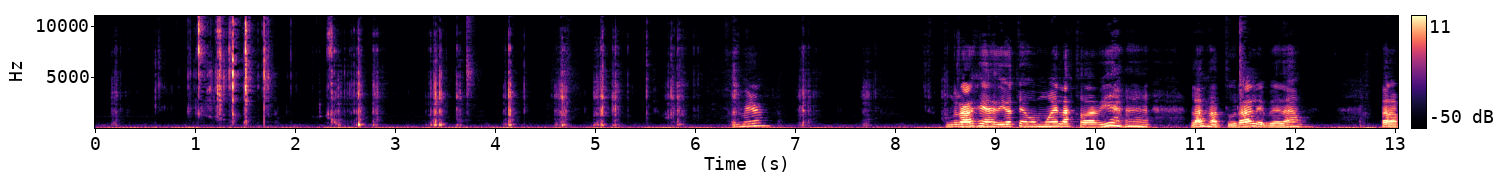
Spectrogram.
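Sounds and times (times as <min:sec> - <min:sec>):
person chewing crunchy food: 0:00.0 - 0:08.6.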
